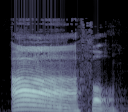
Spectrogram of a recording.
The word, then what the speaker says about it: awful: So we're going to take that ah from father and we're going to add it to a whole bunch of words that have AW and AU.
